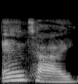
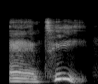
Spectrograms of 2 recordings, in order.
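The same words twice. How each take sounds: First: The word ends with an 'eye' vowel sound. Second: The word ends with an 'ee' vowel sound. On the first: The word is used as a preposition. "it is pronounced with the long I sound" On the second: The word is used as a prefix. "it is pronounced anti with a long E"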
